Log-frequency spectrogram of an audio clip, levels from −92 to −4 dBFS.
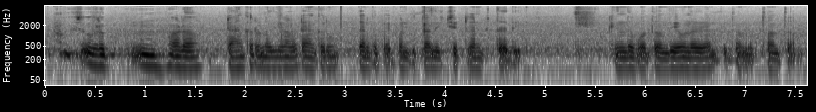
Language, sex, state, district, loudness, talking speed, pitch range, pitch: Telugu, male, Andhra Pradesh, Srikakulam, -18 LUFS, 140 wpm, 120-140 Hz, 120 Hz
